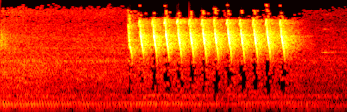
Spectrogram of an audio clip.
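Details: A single ngebren burst from a crystal-type bar-winged prinia: a dozen fast, bright chirps at an even pace, following quiet background hiss.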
